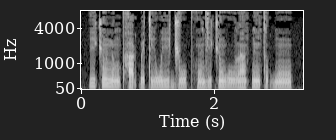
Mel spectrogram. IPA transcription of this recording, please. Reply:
i˦ t͡ʃ ũ˦ n ʊ˨ ŋ pʰ a˨ k͡p ɪ˨ t i˨ w iː˦ d͡ʒ uː˨ pʰ ũ˨ d i˦ t͡ʃ ũ˦ β uː˨ l ã˦ k͡p ĩ˦ t ʊ˨ ɡ͡b ũ˦

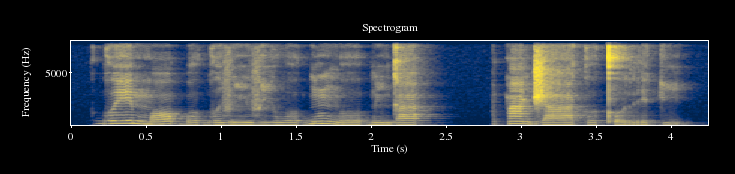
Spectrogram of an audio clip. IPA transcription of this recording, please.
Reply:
ɡʷ eː˦ m ɔ˨˦ ɓ o˨ ɡʷ i˨ v ĩ˨ v i˨ w o˨ ɡ͡b ũ˦ ŋ oː˨ ɓ ĩ˨ ɡ a˦ | p ã˦ d͡ʒ aː˨ k ʊ˨ kʼ o˨ r ɪ˨ k i˨

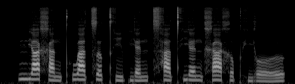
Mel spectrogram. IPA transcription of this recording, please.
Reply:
n̪ j ä˥ x a˨˩ n pʰ w ä˥ t͡s ɤ˥˩ t̪ʰ i˨˩ p j ɛ˧˥ n t͡sʰ ä˥˧ t̪ʰ j ɛ˥˩ n x ä˥ x ɤ˨ pʰ j o˨˩˦ ʊ̯

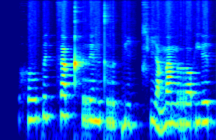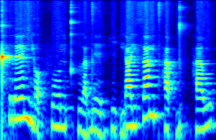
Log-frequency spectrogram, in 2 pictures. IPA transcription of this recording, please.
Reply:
h oː˦˥ p e˦˥ k̚ s a˦˥ p̚ kʰ r e˧ n t r ɯ˨˩ k̚ j iː˨˩ k̚ t͡ɕʰ i˨˩ a̯ m a˧ m r ɔ˦˥ ʔ j eː˥˩ p̚ kʰ r ɛː˥˩ n j ɔ˨˩ ʔ f oː˧ n kʰ ɯ˩˦ a̯ d eː˨˩ k i˨˩ ʔ j a˧ j s a˥˩ n tʰ a˨˩ p̚ d u˥˩ k̚ h a˦˥ w

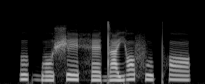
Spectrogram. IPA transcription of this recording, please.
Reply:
ʊ˦ ɡ͡b o˨ ʃ e˦˨ h ɛ˨ d a˨ j ɔ˦ f u˨ pʰ ɔ˨

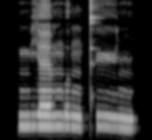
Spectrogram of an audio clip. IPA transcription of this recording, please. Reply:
m j ɛ˥ m ʊ˥˧ ŋ t̪ʰ y˥˩ n

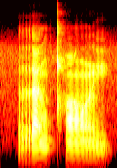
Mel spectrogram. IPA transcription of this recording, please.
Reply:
r a n qʰ ɔ̃ i̯

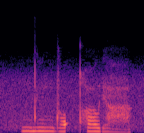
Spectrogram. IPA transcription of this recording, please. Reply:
n d ĩ n d ɔ ʔ qʰ u ɾʲ a̤

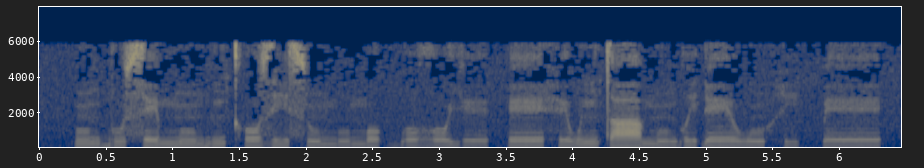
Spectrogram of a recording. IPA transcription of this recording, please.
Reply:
ũ˨ ɡ͡b u˦ s e˦ m ũ˦˨ b ĩ˦ kʰ o˦ z i˦ s ũ˨ m u˨˦ m o˦ ɡ͡b o˨ ɣ o˨ j ɪ˨ | eː˨ h ɪ˦˨ w ĩ˦ t aː˦ m ũ˨ ɡʷ i˦ ɗ eː˦ w ũ˨ h i˨ k͡p eː˦

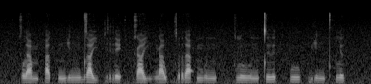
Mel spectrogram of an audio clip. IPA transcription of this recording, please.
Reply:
k l a˩˦ m ʔ a˨˩ t̚ ŋ i˦˥ n d a˧ j p r e˨˩ ʔ k a˨˩ j ŋ a˨˩ w k r a˥˩ ʔ m u˧ n | k l uː˩˦ n t ɯː˥˩ t̚ p uː˥˩ p̚ j i˩˦ n pʰ l ɯ˥˩ k̚

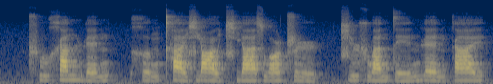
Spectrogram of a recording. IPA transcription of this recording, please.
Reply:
ʈ͡ʂʰ u˨˦ x a˦ n m ɥ ɛ˨˦ n | x ɤ˨˦ ŋ kʰ a˥˨ ɪ̯ ɕ j ɑ˥˨ ʊ̯ t͡ɕʰ j ä˦ s w ɔ˦ ʈ͡ʂ ɻ̩˥˨ | t͡ɕ y˦ ʂ w a˦ n t̪ e˨˦ ɪ̯ n̪ ɥ ɛ˥˨ n k a˦ ɪ̯

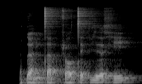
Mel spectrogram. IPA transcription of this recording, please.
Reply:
ɗ a˨˩˨ ŋ t̪ a˨˩ k̚ ʂ ɔ˨˩ t̪ ɛ˦˥ k̚ ɣ ɨ˧˥ ə̯ x i˧˥

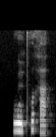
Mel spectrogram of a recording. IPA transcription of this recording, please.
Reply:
w ũ˨ pʰ ʊ˦ h a˨

